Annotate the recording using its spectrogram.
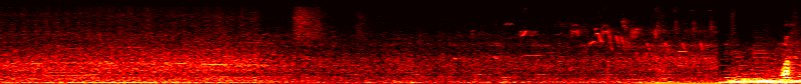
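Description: Concrete mixer trucks driving on a dirt road: a steady low engine rumble with road noise.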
